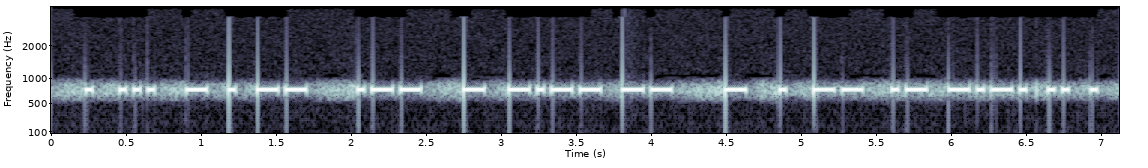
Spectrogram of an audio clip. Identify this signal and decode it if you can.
Morse code, heard as a keyed tone, about 25 wpm, 760 Hz. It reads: ESTEM W TYM TEMACIE
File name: dlazaawansowanych / nagraniazpasma / websdr recording 3565.0kHz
